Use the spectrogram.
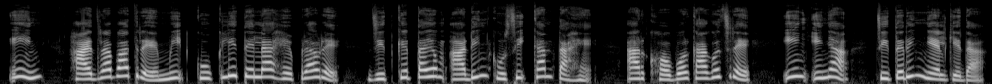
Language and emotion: Santali, happy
